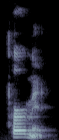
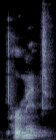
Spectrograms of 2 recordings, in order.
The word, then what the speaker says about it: permit: phone very good example permit it's a noun the stresses on the first syllable permit permit to build you need a building permit now we have a verb permit the stresses on the second syllable permit I don't permit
